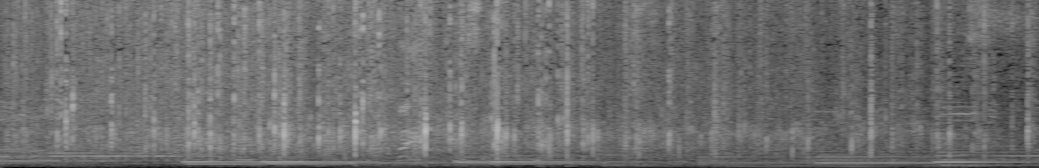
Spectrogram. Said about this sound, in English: Clap your hands for him.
